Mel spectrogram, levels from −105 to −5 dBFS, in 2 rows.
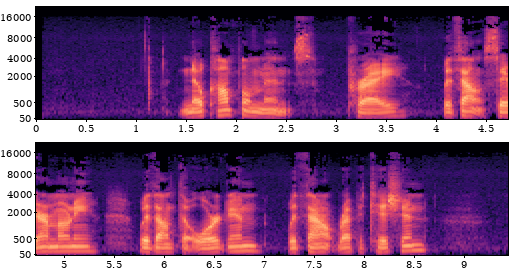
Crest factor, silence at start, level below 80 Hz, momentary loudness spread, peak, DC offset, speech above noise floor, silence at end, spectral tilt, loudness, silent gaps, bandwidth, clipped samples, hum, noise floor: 24 dB; 1.45 s; -74 dBFS; 13 LU; -2 dBFS; under 0.1%; 44 dB; 0.85 s; -3 dB/octave; -23 LUFS; none; 16 kHz; under 0.1%; none; -68 dBFS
